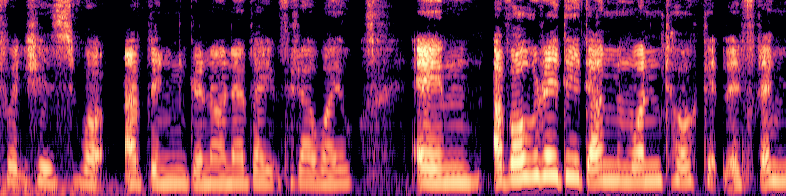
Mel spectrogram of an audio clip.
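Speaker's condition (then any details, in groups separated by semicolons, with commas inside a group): Cerebral palsy, mixed, moderate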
